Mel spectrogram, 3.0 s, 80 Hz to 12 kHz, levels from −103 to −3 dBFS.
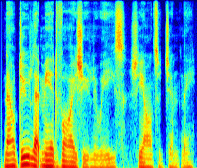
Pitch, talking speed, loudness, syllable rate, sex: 100 Hz, 205 wpm, -17 LUFS, 5.7 syllables/s, male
